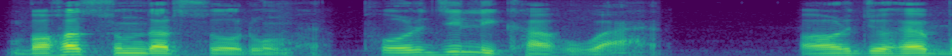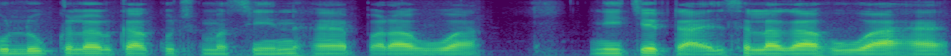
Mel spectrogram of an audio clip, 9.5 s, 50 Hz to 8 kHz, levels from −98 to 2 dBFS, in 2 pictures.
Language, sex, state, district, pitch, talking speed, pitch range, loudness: Hindi, male, Bihar, Sitamarhi, 105 Hz, 160 wpm, 95-115 Hz, -24 LUFS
